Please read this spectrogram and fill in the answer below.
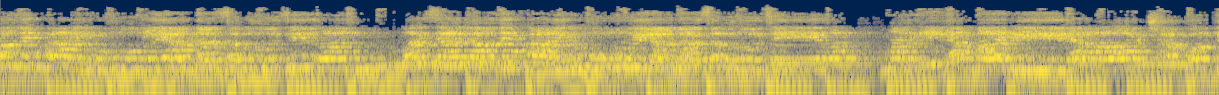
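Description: A women's folk vocal ensemble sings a Belarusian folk song together at microphones, over a low, steady accompaniment.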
